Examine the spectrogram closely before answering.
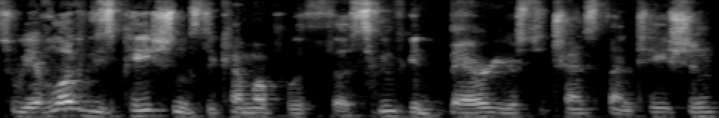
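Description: With a dark, mellow tone, a man speaks at a very fast pace over light background noise. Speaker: presenter. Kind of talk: lecture. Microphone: webcam.

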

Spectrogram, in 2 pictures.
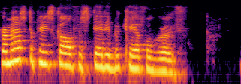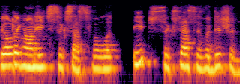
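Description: Moderate pace in a Southern US accent, somewhat breathy with a dark, mellow tone, ordinary pitch variation, quiet background. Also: woman. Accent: Southern American. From North Carolina. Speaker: author; guest. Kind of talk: webinar presentation of memoir. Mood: warm, nostalgic. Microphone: video call.

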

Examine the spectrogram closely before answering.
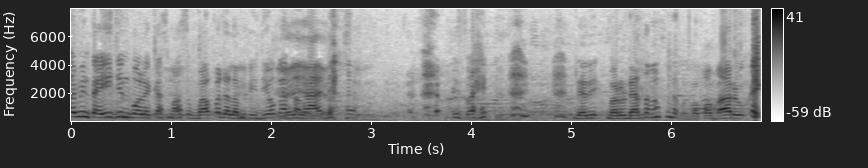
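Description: Against noticeable background noise, a woman with a Papuan accent speaks at a very fast pace and high pitch, her pitch varying in an ordinary way. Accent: Papuan Indonesian. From Papua, Indonesia. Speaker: vlogger. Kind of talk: casual vlog. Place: station.

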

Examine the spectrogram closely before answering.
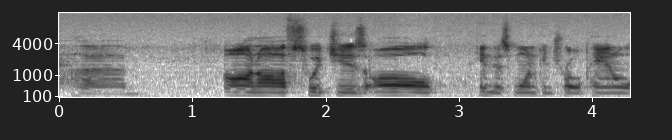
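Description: A man speaking at a fairly slow pace with fairly even intonation. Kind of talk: tutorial. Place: street. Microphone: camera far.

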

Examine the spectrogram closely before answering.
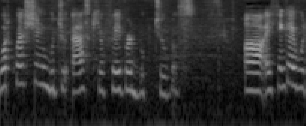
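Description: A woman speaks with a non-native accent, her pitch high and her intonation fairly even. Light background noise is present. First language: not English. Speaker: book vlogger. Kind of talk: casual talk to camera. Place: home room. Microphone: webcam.

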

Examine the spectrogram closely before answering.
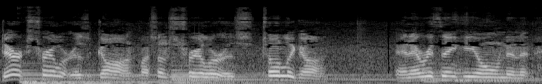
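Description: Over clear music in the background, a man talks at a fairly quick pace with ordinary pitch variation. His loudness stays very even in a dry sound with no echo. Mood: worried, distressed. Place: street. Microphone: phone near.

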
